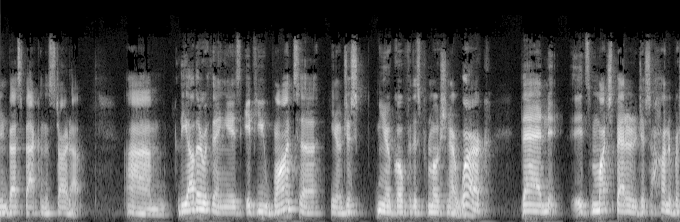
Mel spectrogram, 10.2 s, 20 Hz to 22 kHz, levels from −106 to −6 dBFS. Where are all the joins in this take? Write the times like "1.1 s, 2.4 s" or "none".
2.6 s, 4.9 s, 5.6 s, 8.4 s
